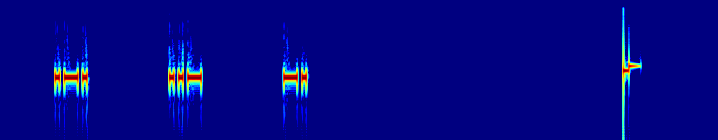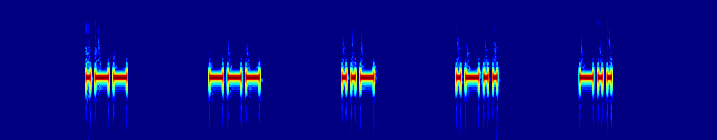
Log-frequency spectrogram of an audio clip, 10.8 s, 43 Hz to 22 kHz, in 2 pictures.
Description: Morse code, heard as a keyed tone, about 36 wpm, spaced as for 12 wpm, 690 Hz. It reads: RUN WOULD
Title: 6x Character Spacing - Top 500 Words - 35wpm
